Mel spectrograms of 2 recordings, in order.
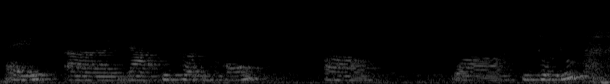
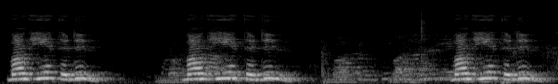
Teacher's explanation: You're pronouncing w instead of v, and Swedish people would not have that problem.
